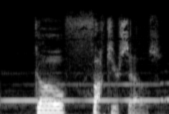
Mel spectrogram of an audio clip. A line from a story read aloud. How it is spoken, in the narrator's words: exclaiming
